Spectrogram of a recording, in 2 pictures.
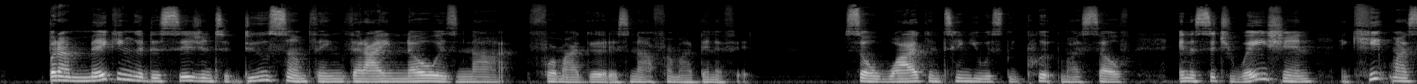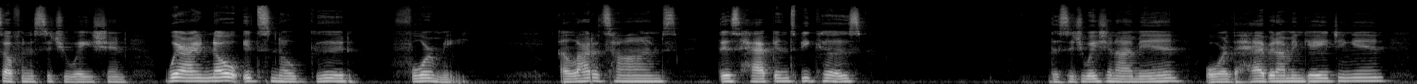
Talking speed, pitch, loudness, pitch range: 125 wpm, 130 Hz, -23 LUFS, 120-145 Hz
